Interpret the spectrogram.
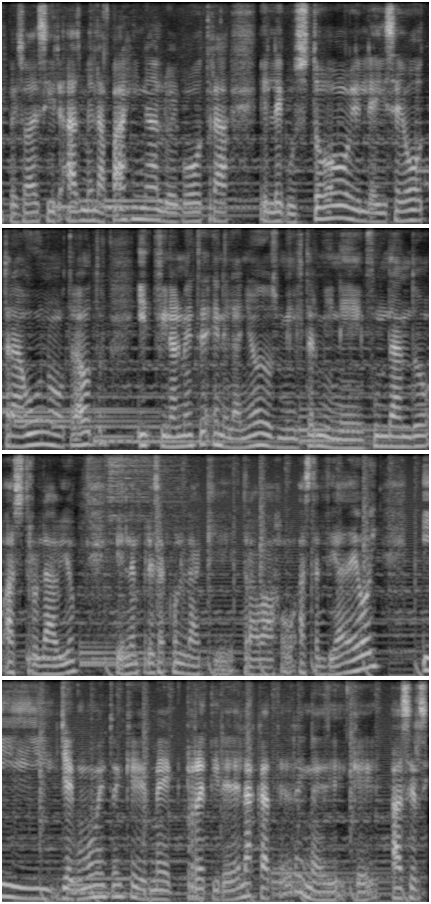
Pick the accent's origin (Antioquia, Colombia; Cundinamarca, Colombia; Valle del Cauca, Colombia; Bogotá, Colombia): Valle del Cauca, Colombia; Cali; yo soy caleño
